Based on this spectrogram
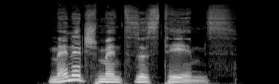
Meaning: genitive singular of Managementsystem
- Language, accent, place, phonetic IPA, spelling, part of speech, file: German, Germany, Berlin, [ˈmɛnɪt͡ʃməntzʏsˌteːms], Managementsystems, noun, De-Managementsystems.ogg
